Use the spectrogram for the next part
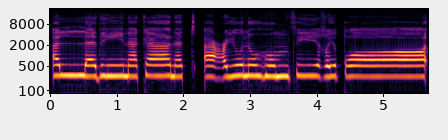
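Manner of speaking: very slow chanted tajweed recitation; slow melodic Quranic recitation. Acted. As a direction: recite the verses slowly with long drawn vowels. Teacher recites verses for tajweed lesson.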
